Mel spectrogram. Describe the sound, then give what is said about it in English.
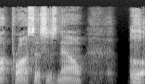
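A loud, voiced burp in the middle of conversation, a low rough belch with people talking around it. “sorry, I didn't mean to burp. I just couldn't hold it.”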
